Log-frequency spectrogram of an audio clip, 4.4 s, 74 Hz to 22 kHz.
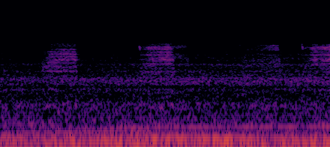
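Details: Owl with a gopher at 8:00 PM, March 18, 2016. Three drawn-out, airy hisses, the middle one longest, sound over a steady low-pitched hum.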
